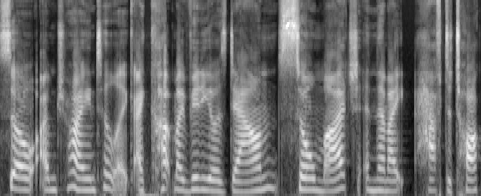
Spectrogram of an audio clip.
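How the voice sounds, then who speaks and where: A woman has an ordinary speaking voice with a medium pitch and a fairly slow pace. The recording is very clean, with a silent background. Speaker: DIY craft YouTuber. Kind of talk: tutorial voiceover.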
